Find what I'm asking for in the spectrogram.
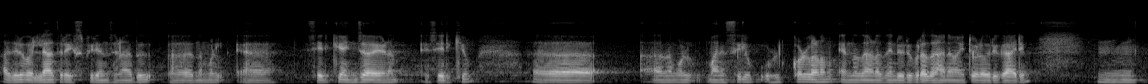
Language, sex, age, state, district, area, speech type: Malayalam, male, 18-30, Kerala, Kasaragod, rural, spontaneous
